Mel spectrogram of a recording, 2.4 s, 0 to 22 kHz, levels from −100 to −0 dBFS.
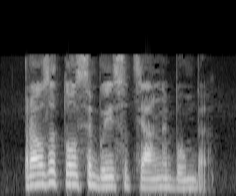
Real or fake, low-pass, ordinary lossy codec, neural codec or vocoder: fake; 19.8 kHz; AAC, 24 kbps; codec, 44.1 kHz, 7.8 kbps, Pupu-Codec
